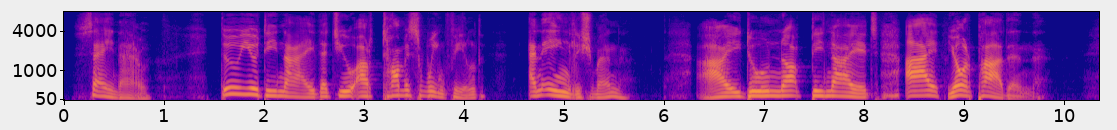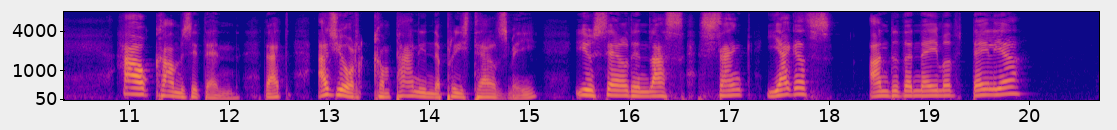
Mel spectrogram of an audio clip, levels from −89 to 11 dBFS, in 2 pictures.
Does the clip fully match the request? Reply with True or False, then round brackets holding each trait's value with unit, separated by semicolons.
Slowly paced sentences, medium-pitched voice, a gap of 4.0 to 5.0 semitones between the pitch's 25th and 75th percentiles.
False (130 wpm; 155 Hz; 5.6 semitones)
